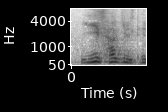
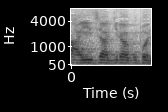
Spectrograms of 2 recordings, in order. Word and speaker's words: 이삭: 이삭일 테니까. 이삭이니까 아이작이라고 번역이 됐을 거예요. 영문학을 하면서 개뿔도 성경을 모르는 사람이 번역을 했으니 아이작이라고 그랬죠. 이삭 아니에요. 이삭. 뭐 할 수 없죠. 또 영어식 발음으로 했을 테니까.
